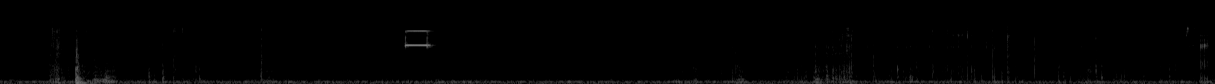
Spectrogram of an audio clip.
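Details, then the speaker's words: A single short electronic beep over quiet room noise from an infusion pump at the end of a 12-hour overnight TPN (total parenteral nutrition) cycle through a central tunnelled chest catheter. "we beeped we [Music] beeped okay we have be so our first thing we do is we turn the pump off we open the pump door and we remove the line from the pump"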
